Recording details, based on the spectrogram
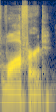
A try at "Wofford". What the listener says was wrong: Yeah, it is Wofford. It's not Wooford. You said Wooford like 5 times.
